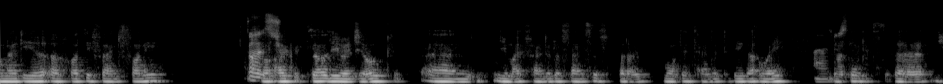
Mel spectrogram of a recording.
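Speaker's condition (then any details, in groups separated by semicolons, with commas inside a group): No condition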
